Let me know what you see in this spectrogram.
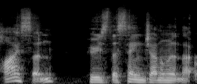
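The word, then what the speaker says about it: Hiaasen: it was by Kyle I believe his surname is pronounced heison who's the same gentleman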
